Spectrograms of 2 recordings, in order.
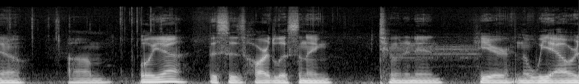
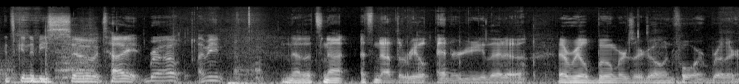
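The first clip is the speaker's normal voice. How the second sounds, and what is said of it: Imitates another person's voice. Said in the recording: “doing the Hulk Hogan voice. It just absolutely fries my throat.”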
